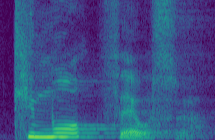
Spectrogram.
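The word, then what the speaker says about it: Τιμόθεος: 그 중에 가장 예뻐했던 제자가 누구냐면 디모데입니다. 원래 발음은 티모세우스, 하나님을 높이는 사람, 그런 제자를 만들었어요.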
